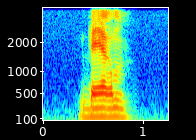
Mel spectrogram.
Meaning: sperm
- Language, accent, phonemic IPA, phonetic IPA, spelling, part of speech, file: Armenian, Eastern Armenian, /beʁm/, [beʁm], բեղմ, noun, Hy-բեղմ.ogg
